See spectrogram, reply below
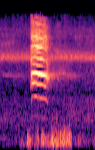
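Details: Single loud, nasal, harmonic blue jay call lasting under half a second, from a bird eating peanut suet, with low rumbling noise and rustling underneath.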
